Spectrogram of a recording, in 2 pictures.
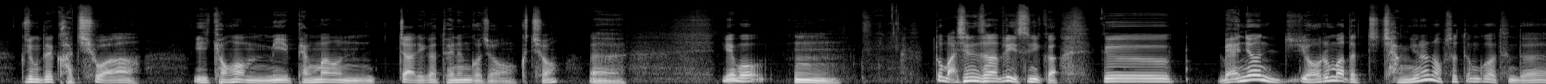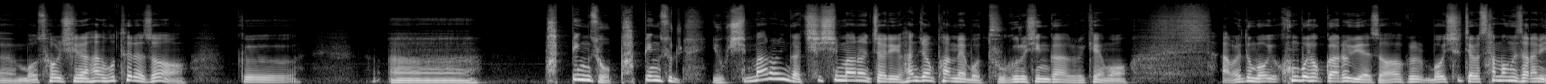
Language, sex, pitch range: Korean, male, 100-150 Hz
